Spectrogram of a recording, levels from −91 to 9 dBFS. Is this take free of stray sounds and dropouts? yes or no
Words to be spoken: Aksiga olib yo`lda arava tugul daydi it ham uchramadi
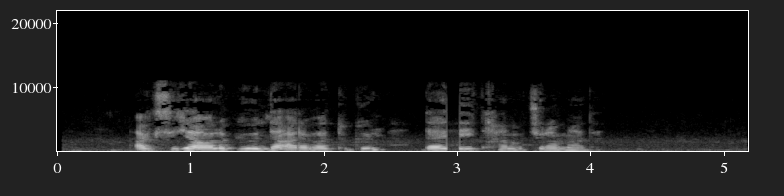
no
